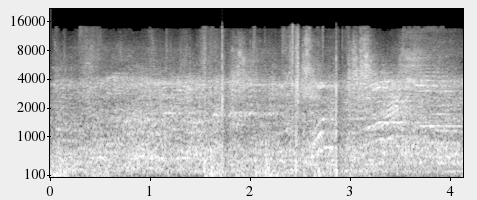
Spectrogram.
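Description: Crowd voices shouting through a boxing bout, with sharp slaps of padded boxing gloves landing, the clearest two about a second and a half and three seconds in.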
